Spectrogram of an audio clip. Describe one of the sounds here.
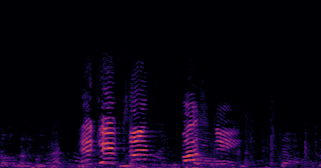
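Young children shout and squeal loudly nearby, outdoors.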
